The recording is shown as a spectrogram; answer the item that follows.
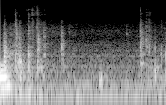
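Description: Plastic binder sleeve pages being handled and turned: a quick run of light crinkles and clicks in the first second, then a few fainter rustles. A voice trails off at the very start.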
